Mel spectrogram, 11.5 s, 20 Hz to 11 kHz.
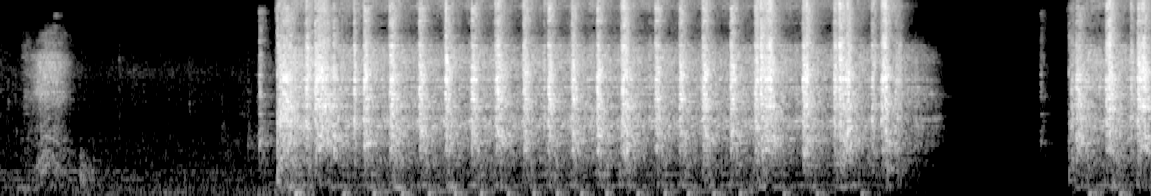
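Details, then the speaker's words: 1999 Yamaha Bear Tracker 250 ATV, sat for a while with suspected bad gas, cranking on full choke: long labored bursts with an uneven rattly beat about four per second, no catch; starter sounds unhealthy, tired and rough; starter clutch later inspected. "Starter doesn't sound real healthy. No, it doesn't. It's been sitting for a while. So. Sounds very bad."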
